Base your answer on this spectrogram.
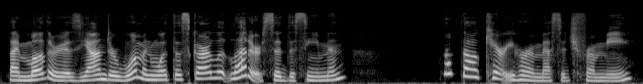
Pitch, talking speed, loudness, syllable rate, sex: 225 Hz, 185 wpm, -19 LUFS, 5.7 syllables/s, female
